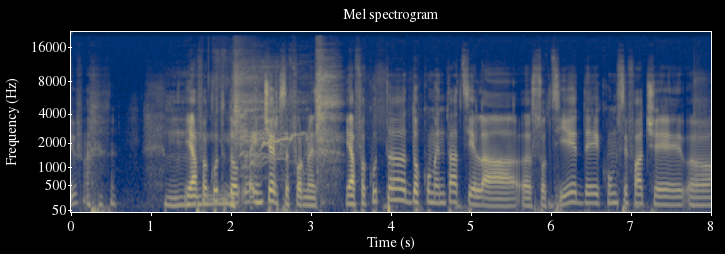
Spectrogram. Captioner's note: laughter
